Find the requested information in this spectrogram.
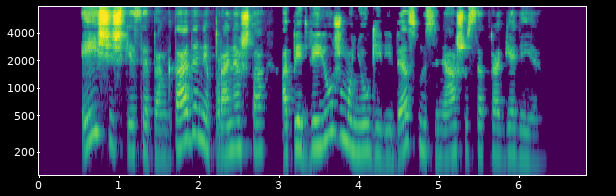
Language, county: Lithuanian, Šiauliai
